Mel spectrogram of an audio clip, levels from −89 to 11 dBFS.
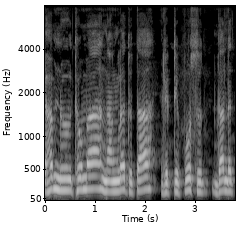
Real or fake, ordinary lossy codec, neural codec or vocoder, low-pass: real; none; none; none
